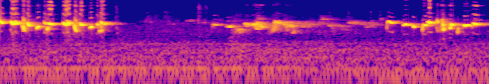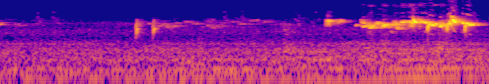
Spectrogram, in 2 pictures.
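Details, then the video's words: Untrained bulbul singing for the first time: short warbled, slurred phrases with quick up-and-down notes, given in bursts at about two-second intervals with brief pauses, plus faint sharp clicks, over a low steady background hum. "تغريد الابتر خام اول فتحـه له"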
